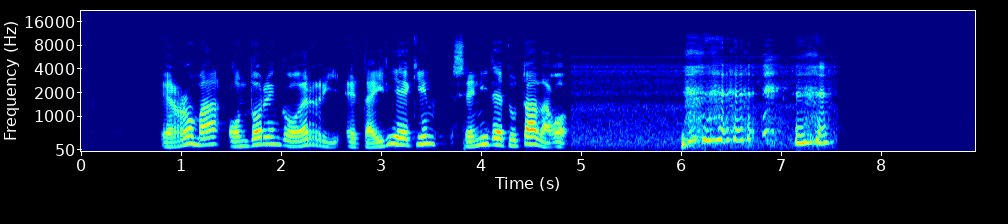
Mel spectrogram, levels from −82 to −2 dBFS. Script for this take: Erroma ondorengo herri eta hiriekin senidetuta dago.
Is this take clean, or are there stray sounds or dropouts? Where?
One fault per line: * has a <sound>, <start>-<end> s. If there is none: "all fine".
* has a laugh, 6.0-7.6 s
